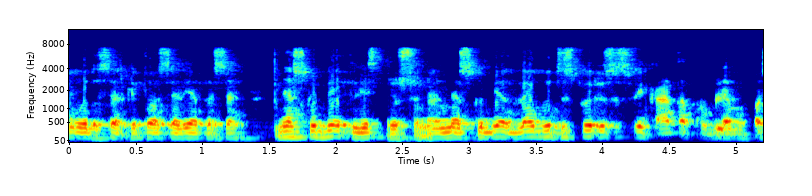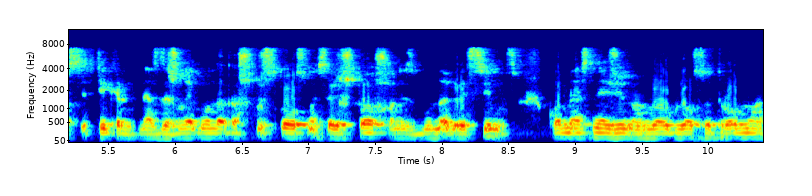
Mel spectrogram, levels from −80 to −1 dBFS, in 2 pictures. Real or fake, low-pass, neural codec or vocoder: fake; 7.2 kHz; codec, 16 kHz, 8 kbps, FreqCodec, larger model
